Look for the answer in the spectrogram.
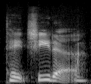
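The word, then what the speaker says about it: Taycheedah: On November 3rd, 1973, at 11:30 a.m., a farmer named Gerald Braun was returning home in his tractor in Taycheeda, Wisconsin. – Taycheeda. – It's spelled with like a D. Taycheeda.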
